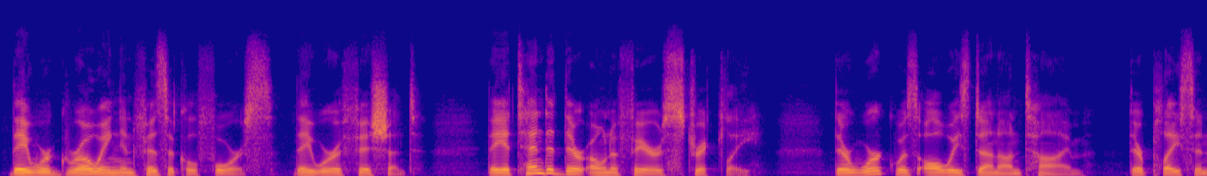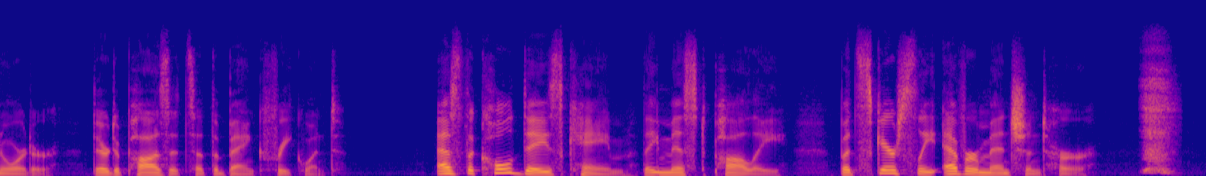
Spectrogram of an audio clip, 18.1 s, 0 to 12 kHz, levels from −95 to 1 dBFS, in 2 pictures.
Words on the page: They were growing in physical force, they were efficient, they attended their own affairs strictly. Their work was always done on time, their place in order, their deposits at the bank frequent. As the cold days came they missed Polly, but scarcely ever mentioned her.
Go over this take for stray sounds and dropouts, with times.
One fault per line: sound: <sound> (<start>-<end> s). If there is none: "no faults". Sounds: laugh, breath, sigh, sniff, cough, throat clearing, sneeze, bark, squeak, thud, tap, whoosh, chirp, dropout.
sound: sniff (17.6-17.9 s)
